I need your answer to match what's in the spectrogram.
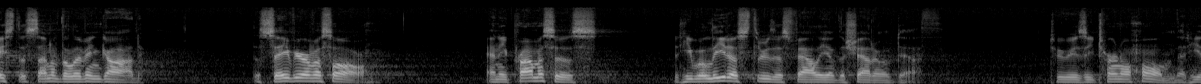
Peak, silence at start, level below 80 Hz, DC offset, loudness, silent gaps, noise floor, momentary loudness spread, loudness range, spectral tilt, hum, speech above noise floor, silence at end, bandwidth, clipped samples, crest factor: -8 dBFS; 0 s; -66 dBFS; under 0.1%; -27 LUFS; none; -56 dBFS; 18 LU; 6 LU; -3.5 dB/octave; none; 29 dB; 0 s; 15.5 kHz; under 0.1%; 20 dB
